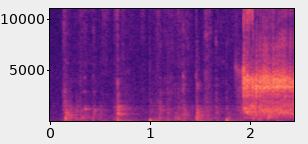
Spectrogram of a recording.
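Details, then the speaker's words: Central heating radiator being drained to add inhibitor: a few handling clicks, then a sudden steady high hiss as air is sucked in at the opened bleed valve, breaking the vacuum so the water drains faster; normal. "what we need to do is undo the bleed valve again and if I move my microphone you'll probably hear it hiss as it sucks in air as the water dissipates into the Container"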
